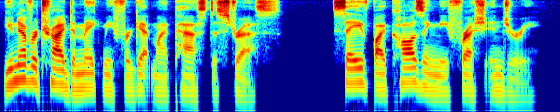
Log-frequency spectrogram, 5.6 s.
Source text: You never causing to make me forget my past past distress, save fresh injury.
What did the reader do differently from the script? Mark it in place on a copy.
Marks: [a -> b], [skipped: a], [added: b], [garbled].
You never [causing -> tried] to make me forget my past [skipped: past] distress, save [added: by causing me] fresh injury.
